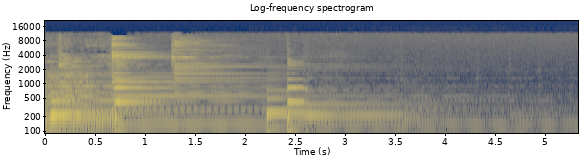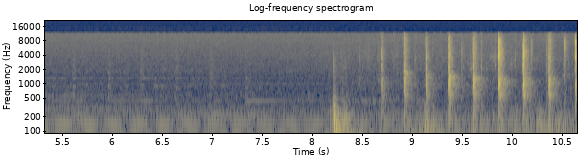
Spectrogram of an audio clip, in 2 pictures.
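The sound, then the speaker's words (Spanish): Sustained music chords ring out and fade into quiet, then a few scattered hand claps start up, sharp and irregular, coming a little quicker toward the end. “Yo creo que te, ya te llevaron un montón de aplausos ahí.”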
